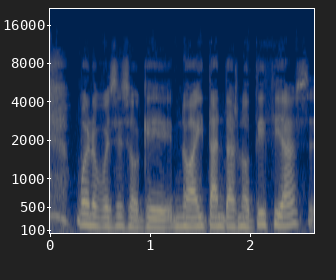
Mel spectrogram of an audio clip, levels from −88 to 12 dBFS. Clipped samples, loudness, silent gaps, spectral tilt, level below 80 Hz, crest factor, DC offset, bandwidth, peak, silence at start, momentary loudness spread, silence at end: under 0.1%; -31 LUFS; none; -6 dB/octave; -64 dBFS; 16 dB; under 0.1%; 12.5 kHz; -14 dBFS; 0 s; 3 LU; 0 s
